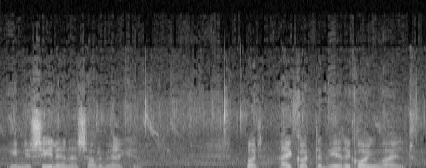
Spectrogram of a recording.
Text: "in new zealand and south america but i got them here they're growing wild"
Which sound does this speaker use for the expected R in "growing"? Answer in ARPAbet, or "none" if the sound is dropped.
none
